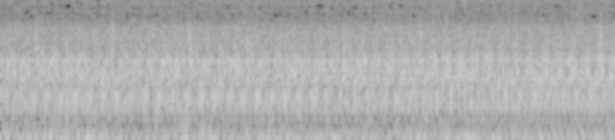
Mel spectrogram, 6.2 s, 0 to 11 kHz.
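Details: 1988 Ford F250 7.3 diesel, newly rebuilt with under 3K miles, cold start around 25°F: occasional sharp metallic hammer-like tap over idle clatter, seemingly driver's side, fading as engine warms; owner suspects sticking valve/weak spring or early-opening injector.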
